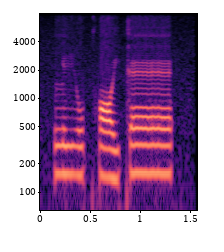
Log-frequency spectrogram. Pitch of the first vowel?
low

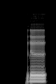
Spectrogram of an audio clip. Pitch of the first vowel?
high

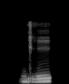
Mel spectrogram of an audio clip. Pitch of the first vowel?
rising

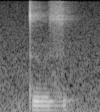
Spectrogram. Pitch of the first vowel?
low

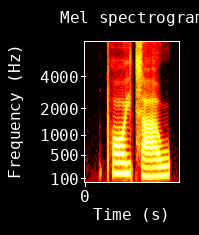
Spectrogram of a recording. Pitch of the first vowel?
high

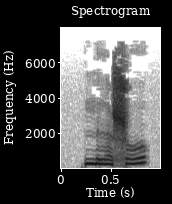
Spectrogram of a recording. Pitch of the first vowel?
low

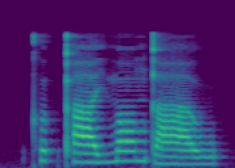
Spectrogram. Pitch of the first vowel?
high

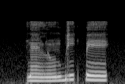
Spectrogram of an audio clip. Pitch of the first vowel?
low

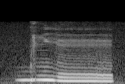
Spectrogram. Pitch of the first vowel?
high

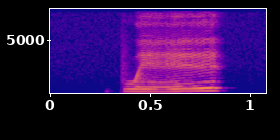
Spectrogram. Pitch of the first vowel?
rising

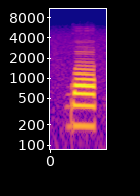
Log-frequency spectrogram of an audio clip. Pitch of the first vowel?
high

